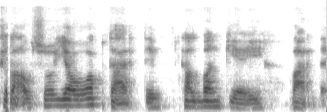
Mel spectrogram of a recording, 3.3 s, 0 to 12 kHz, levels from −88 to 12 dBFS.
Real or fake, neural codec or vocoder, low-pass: fake; vocoder, 22.05 kHz, 80 mel bands, WaveNeXt; 9.9 kHz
